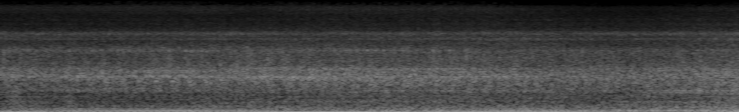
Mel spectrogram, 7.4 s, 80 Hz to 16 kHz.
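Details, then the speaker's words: Freshly rebuilt diesel engine first fire-up, high pressure oil about 88 psi holding, idling at full operating temperature before shutdown: steady, even clatter with smooth low rumble, no knocking; sounds good, normal idle. "good well it's all the way at the temperature I just killed it"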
